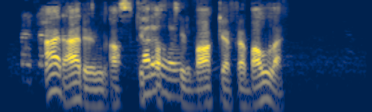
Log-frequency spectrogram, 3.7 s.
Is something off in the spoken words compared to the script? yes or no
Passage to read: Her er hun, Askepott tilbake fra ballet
no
